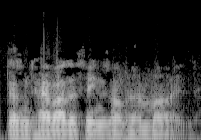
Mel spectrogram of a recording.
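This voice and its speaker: A man's voice: lowish voice, normal speed, a little hiss or hum, lightly acted. An actor playing a polite but persistent male police inspector questioning people in a radio drama. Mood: probing. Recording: dull lo-fi broadcast recording.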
